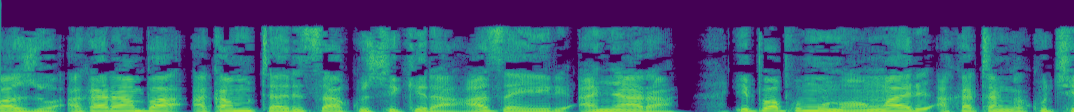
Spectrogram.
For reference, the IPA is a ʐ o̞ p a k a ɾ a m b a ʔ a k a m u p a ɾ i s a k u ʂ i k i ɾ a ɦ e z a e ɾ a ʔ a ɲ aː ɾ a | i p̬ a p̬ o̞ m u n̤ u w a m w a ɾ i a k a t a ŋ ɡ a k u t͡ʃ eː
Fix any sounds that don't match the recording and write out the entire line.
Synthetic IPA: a ʐ o̞ ʔ a k a ɾ a m b a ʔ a k a m u t a ɾ i s a k u ʂ i k i ɾ a ɦ a z a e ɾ i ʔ a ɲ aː ɾ a | i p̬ a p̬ o̞ m u n̤ u w a m w a ɾ i a k a t a ŋ ɡ a k u t͡ʃ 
